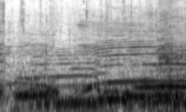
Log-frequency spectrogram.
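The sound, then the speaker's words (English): Cows and calves mooing in an icy pasture, a sustained, low, harmonic moo that is fairly faint and heard alone without talk. “Pistol and I hang back to keep the cows and their calves from running all the way back down the pasture”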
